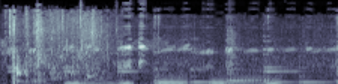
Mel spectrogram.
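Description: Frogs croak at a cartoon pond in a run of loud, close, stacked croaks, bursts of low rhythmic calls with brief pauses between, and no speech.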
